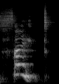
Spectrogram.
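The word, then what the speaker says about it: scite: Um, there's also AIS like one called site, which is spelled S C I T E, which allows for research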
